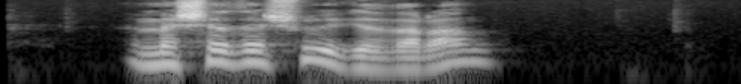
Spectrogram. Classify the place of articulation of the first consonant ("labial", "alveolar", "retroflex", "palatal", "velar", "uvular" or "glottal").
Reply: labial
